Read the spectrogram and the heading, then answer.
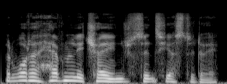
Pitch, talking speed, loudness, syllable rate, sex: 140 Hz, 185 wpm, -15 LUFS, 6.2 syllables/s, male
